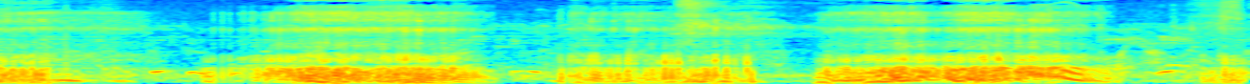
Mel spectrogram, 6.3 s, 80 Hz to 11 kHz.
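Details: One-year-old sleeping on Christmas night: loud, rough, fluttering snores with every breath, about 20 a minute; heavy snoring.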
